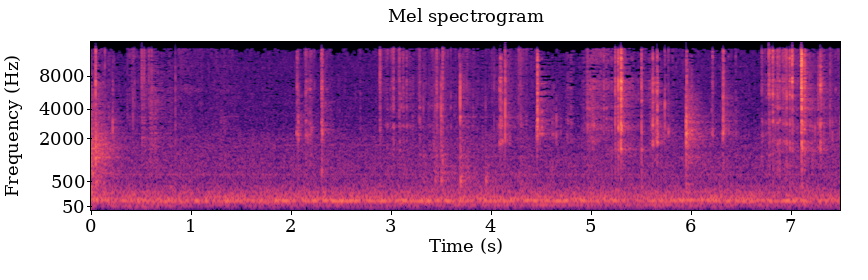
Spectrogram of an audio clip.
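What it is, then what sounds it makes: Bar soap being shaved with a blade. A metal blade shaves slices off a solid white bar of soap held in the hand, with a green soap bar sitting below that is not being cut. A series of short, bright, crisp scraping and cutting strokes sounds over a quiet, steady low hum. The strokes are soft and stop quickly with no ring.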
